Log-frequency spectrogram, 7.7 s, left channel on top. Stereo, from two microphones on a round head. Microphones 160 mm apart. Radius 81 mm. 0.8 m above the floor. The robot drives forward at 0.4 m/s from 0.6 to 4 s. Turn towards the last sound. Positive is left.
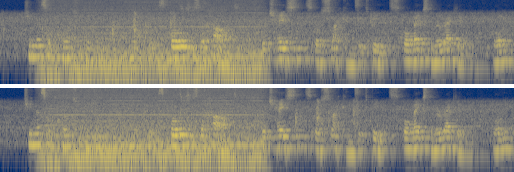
turn(degrees=-55)  # may be behind; listen again after turning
